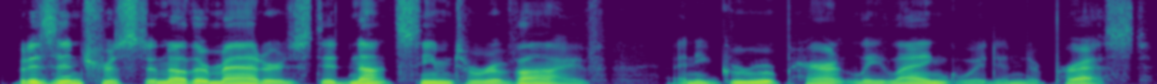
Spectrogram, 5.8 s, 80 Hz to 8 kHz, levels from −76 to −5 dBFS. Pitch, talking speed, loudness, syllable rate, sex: 125 Hz, 185 wpm, -19 LUFS, 5.6 syllables/s, male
